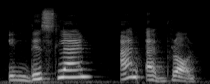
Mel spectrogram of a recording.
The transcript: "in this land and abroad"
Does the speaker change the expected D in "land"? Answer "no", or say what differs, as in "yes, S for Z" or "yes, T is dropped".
yes, D is dropped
